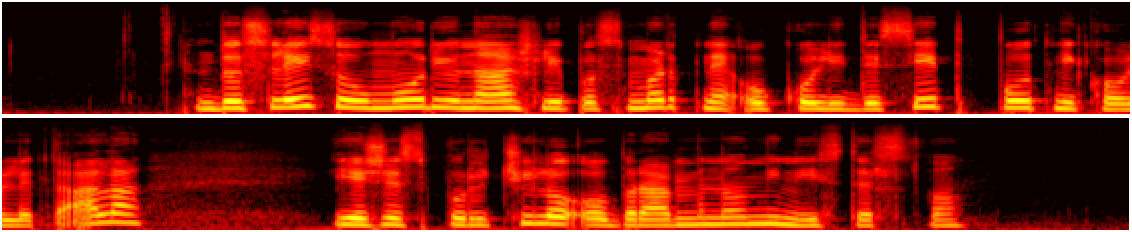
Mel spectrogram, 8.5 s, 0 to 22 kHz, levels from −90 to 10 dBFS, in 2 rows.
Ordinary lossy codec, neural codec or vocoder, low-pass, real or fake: none; codec, 44.1 kHz, 7.8 kbps, Pupu-Codec; 19.8 kHz; fake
